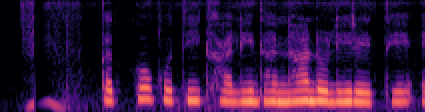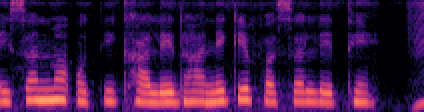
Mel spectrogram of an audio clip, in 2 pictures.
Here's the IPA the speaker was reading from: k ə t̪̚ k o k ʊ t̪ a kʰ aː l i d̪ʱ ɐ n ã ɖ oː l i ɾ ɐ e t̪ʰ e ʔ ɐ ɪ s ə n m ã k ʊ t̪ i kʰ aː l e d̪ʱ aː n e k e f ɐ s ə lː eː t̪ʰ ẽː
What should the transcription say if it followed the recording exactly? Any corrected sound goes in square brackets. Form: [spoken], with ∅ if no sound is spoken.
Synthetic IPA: k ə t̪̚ k o k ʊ t̪ [i] kʰ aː l i d̪ʱ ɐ n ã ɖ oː l i ɾ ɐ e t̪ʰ e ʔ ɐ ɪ s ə n m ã [ʔ] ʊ t̪ i kʰ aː l e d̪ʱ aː n e k e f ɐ s ə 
